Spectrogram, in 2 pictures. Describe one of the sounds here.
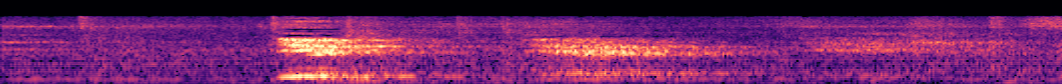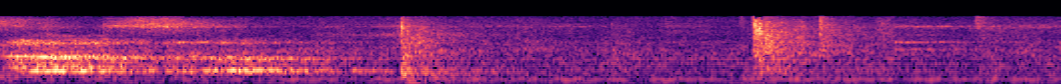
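A young man speaks nearby.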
